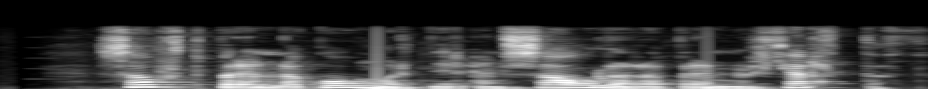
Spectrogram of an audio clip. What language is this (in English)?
Icelandic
